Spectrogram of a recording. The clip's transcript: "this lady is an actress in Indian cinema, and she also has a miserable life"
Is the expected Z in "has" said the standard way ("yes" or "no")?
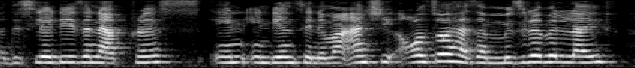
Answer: yes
